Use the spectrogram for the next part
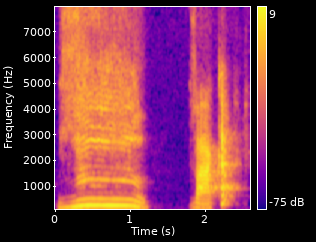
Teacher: O V vai ser som de V, é a boquinha igual a do F, só que com raio, porque eu tenho aqui uma consoante sonora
